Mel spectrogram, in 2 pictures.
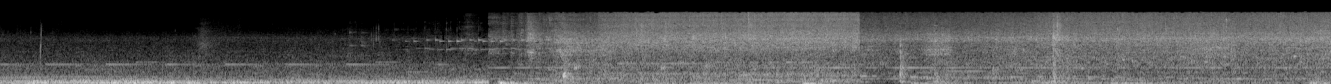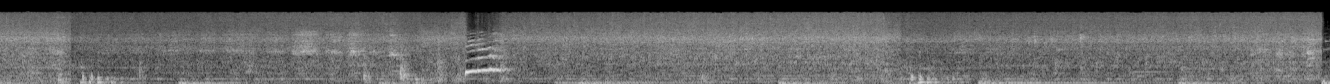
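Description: Water running with a steady, loud hiss, as from a shower, starting about five seconds in and changing level abruptly a few times, over music. A brief rising tone sounds about 18 seconds in.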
